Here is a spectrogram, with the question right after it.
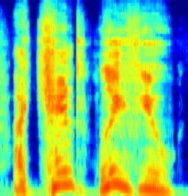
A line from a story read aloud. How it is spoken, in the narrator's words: Captain Monroe shouted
